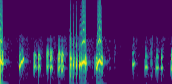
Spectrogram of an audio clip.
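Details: Calls of a white-breasted waterhen summoning companions, as a lure: a few clucks, then a cluster of loud rasping croaks rising in pitch, then a quieter tail of spaced clucking notes.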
